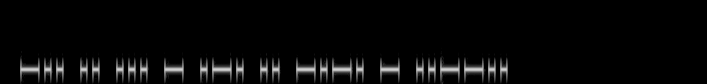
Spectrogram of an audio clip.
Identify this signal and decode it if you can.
Morse code, heard as a keyed tone, about 21 wpm, 700 Hz. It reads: DISTRICT?
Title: Sentences from Top 1600 Words 20wpm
